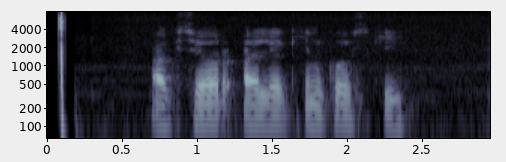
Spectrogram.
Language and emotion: Russian, neutral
